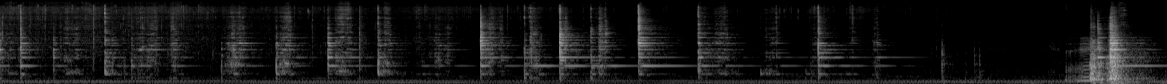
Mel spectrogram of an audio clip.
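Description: A spoon or spatula repeatedly scrapes cooked vegetarian stuffed-pepper filling from a pan into a bowl, giving a steady series of close, sharp scraping strokes with clinks at the end.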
